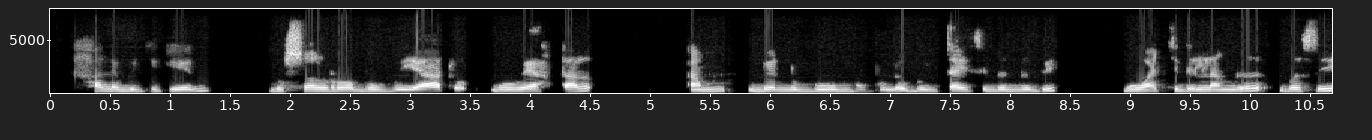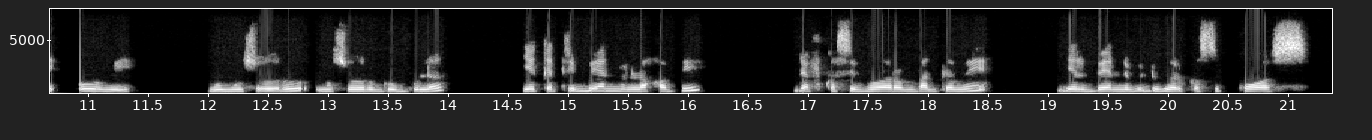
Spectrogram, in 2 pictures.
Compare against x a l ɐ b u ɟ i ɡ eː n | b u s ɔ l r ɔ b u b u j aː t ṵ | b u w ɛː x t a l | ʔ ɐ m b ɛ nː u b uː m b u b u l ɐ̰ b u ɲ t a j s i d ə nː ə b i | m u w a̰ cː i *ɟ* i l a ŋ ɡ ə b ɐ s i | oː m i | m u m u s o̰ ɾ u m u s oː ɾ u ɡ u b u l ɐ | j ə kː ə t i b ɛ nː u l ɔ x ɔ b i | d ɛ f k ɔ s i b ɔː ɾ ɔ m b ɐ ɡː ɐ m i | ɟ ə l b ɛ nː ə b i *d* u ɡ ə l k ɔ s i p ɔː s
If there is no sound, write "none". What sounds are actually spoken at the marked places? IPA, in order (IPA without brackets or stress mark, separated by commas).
d, d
